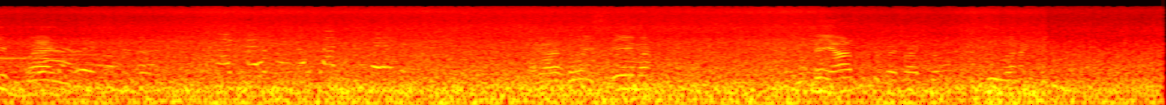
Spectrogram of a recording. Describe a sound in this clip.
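A waterfall rushes loudly and steadily outdoors.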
